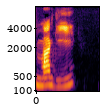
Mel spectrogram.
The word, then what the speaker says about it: Maggi: Maggi, also Julius Maggi, ist Italiener und daher spricht man eigentlich Maggi Maggi aus.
